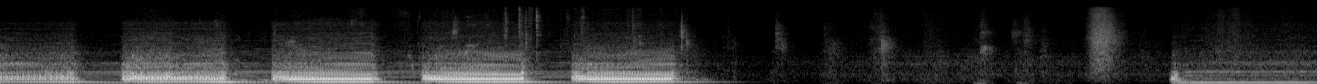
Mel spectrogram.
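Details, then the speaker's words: Jaguar XF (X250) ABS pump bleed run via iCarsoft CR Max scan tool, front right bleed open: five roughly one-second humming pump bursts with short gaps, quiet, then again; ABS pump cycling normally. "Well, the pump's definitely making noises. Pump is still making noises."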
